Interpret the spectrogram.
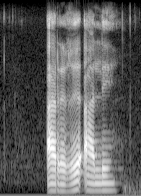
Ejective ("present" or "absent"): absent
